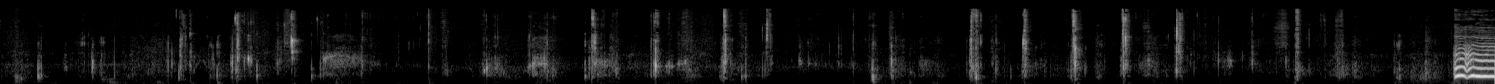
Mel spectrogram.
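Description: A strawberry-and-cream macaron being broken and eaten up close: a run of irregular crisp crunches and small wet mouth clicks as the shell is bitten and chewed. Near the end a steady hummed note starts.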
